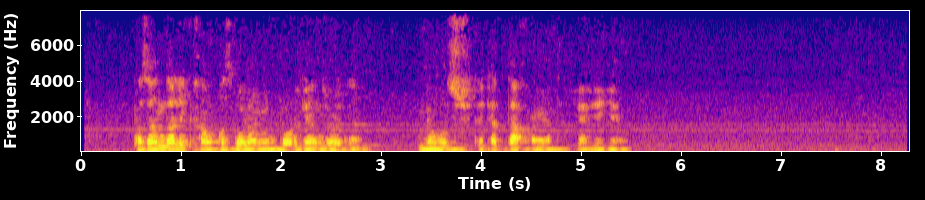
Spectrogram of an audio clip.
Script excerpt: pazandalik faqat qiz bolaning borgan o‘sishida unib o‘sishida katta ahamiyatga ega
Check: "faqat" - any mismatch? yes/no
yes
